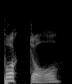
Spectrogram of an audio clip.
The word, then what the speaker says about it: Buchtel: Talmadge, that's T-A-L-L-M-A-D-G-E, pronounced Talmadge. Copley, C-O-P-L-E-Y, Copley Township. Buchtel High School, that's B-U-C-H-T-E-L, Buchtel High School, City Barberton. Barberton, we also have Stowe, S-T-O-W.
